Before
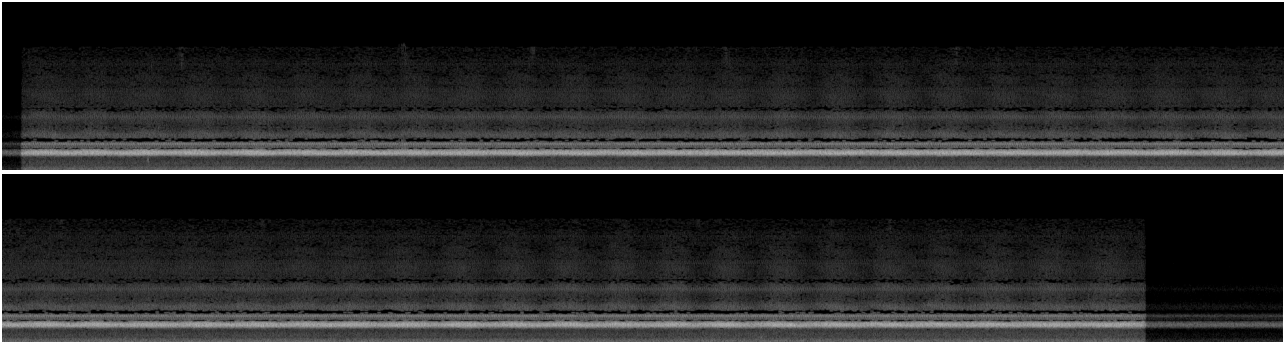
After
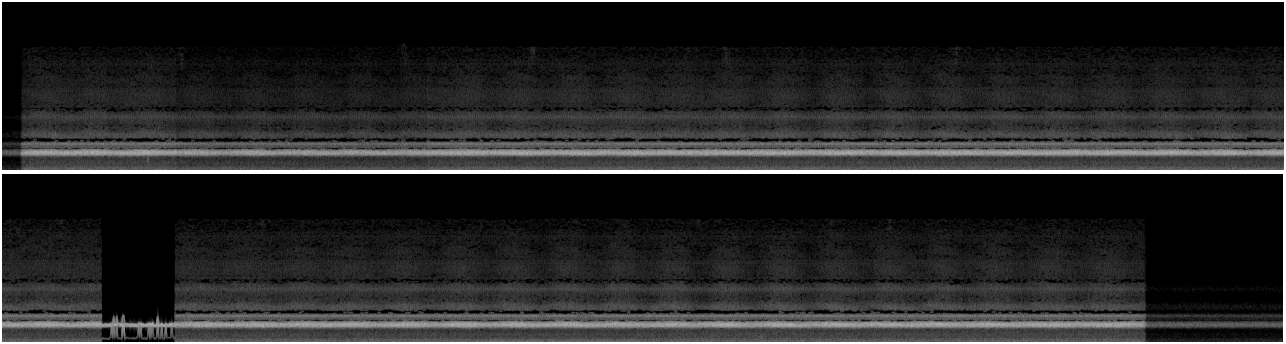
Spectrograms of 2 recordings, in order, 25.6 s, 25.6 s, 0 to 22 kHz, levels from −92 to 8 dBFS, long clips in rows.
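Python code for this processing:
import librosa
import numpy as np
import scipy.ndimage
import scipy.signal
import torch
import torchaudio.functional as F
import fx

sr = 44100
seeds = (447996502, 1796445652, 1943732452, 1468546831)

y = fx.sine_speech(x, sr, at=(13.82, 14.56))
y = fx.low_shelf(y, sr, hz=110.0, db=9.0, at=(17.56, 19.21))
y = fx.edit(y, sr, fx.clip_gain(start_s=1.75, length_s=2.51, db=-3.5), tone=tone)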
